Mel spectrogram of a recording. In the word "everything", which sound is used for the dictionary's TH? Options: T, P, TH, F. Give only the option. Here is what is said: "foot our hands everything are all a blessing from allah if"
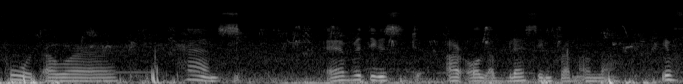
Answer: T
